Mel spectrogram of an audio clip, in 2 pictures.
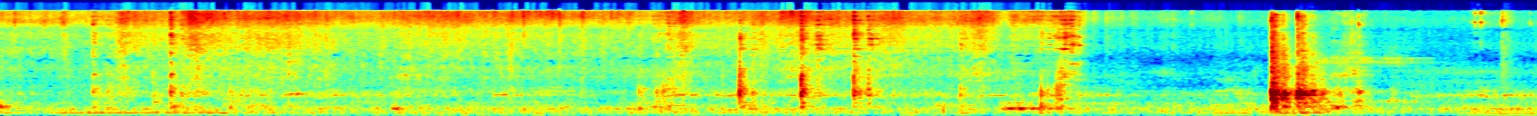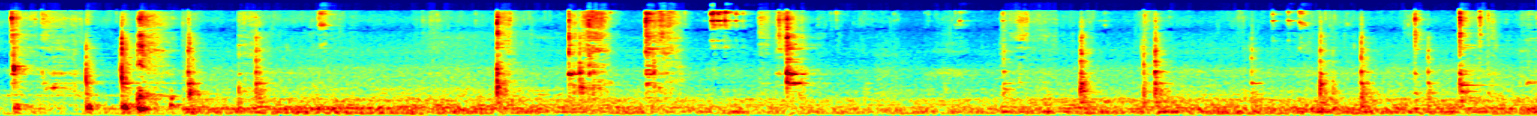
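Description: Cut okra pieces fry in hot oil while being stirred in a pan, a steady sizzle broken by repeated scraping and clinking of a metal spoon against the pan, with a brief lull partway through.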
